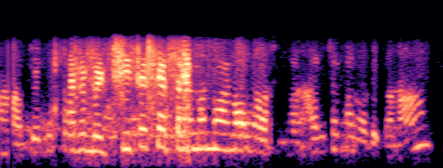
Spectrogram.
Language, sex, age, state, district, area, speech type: Malayalam, female, 45-60, Kerala, Idukki, rural, conversation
